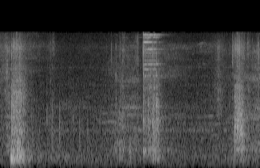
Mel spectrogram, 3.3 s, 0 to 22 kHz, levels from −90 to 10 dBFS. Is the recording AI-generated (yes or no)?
no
